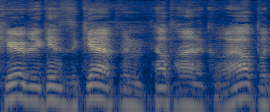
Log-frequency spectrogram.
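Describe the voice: Ordinary pitch variation in plain reading aloud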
